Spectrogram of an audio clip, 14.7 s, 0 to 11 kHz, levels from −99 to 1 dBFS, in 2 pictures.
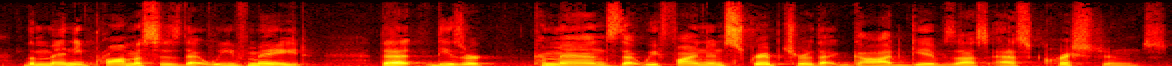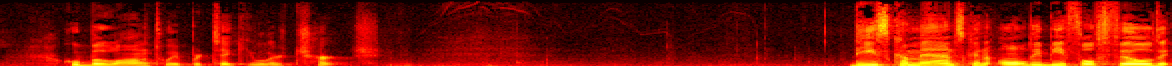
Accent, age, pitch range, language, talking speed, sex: American, 30-49, 145-210 Hz, English, 135 wpm, male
